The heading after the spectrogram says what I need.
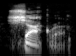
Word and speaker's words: chakra: It is pronounced chakra. That is the correct pronunciation, even though it is most commonly said chakra.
